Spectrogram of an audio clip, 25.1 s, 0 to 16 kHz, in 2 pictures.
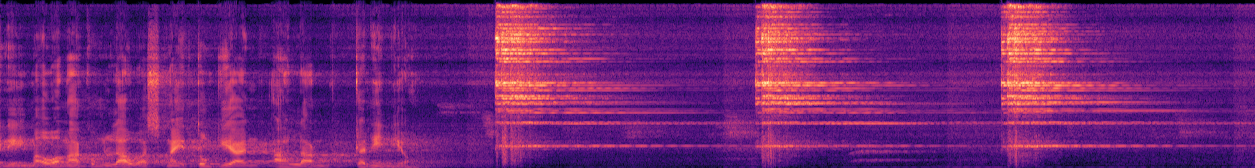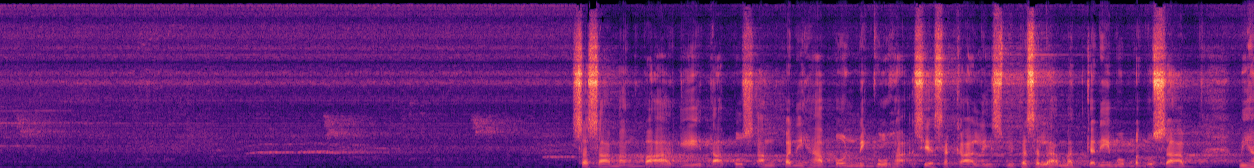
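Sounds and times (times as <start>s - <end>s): small altar bell ringing: 5.0s - 13.5s.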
